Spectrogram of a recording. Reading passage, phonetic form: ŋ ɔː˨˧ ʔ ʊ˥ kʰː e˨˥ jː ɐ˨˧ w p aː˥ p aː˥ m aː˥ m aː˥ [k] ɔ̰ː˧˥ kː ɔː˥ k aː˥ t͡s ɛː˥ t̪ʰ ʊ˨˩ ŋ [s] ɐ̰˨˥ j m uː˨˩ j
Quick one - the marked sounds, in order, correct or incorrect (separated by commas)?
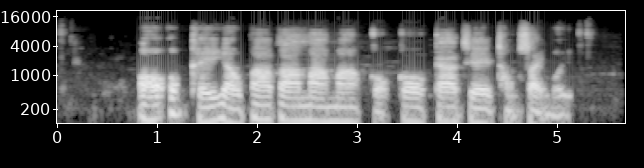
correct, correct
